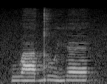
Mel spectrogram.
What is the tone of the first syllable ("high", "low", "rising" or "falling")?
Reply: low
